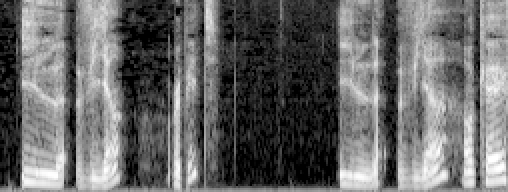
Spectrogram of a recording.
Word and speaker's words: il vient: So the masculine form, it's il vient. Repeat. Il vient. Okay. Final T is not pronounced, so you get the same form as for je and tu.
